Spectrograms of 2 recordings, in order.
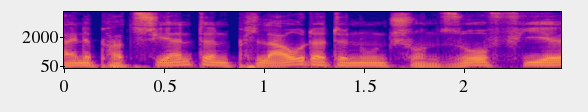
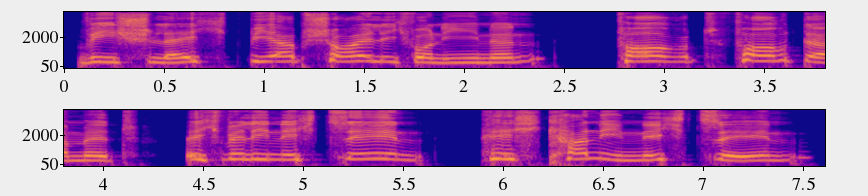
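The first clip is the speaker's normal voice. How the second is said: put-on very high, distraught child's wail; shrieky-high little girl lamenting; wailing outcry. A narrator's reading. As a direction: wail in horror and send him away. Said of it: "auf das Jammergeschrei".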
